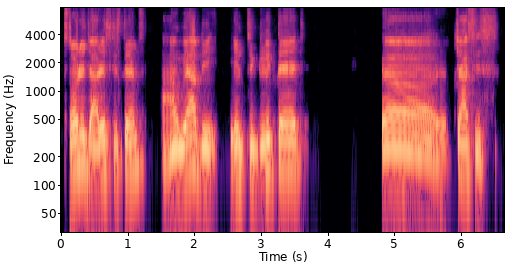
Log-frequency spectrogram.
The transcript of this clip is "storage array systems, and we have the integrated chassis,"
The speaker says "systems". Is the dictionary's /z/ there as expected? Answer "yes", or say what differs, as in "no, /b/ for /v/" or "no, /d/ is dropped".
no, /s/ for /z/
